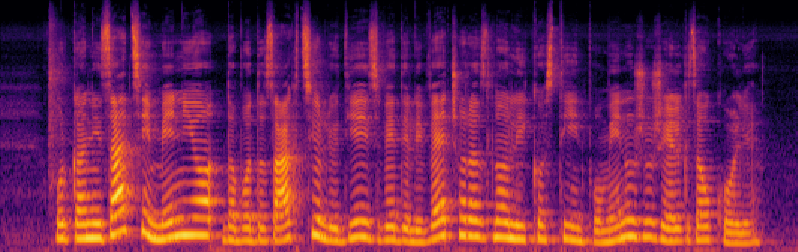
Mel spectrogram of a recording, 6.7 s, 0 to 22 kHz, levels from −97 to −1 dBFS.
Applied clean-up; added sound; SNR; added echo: none; none; none; none.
